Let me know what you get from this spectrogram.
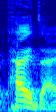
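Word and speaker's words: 大宰: 啊，好，另外一个太宰呀，啊，这个大通常都要念成太啊。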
